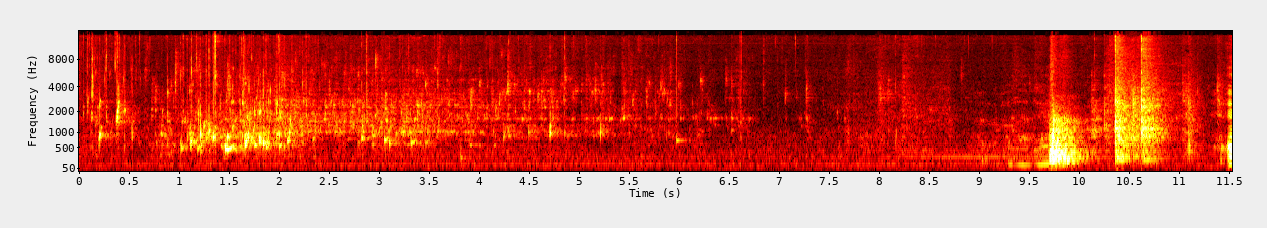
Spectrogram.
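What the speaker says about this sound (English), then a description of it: "Here's my glaze we just mixed, and so I will fill up the sieve." Liquid pottery glaze is poured into a sieve, giving soft trickling and splashing that swells briefly at the start, then a sharper burst of pouring and clatter near the end.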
